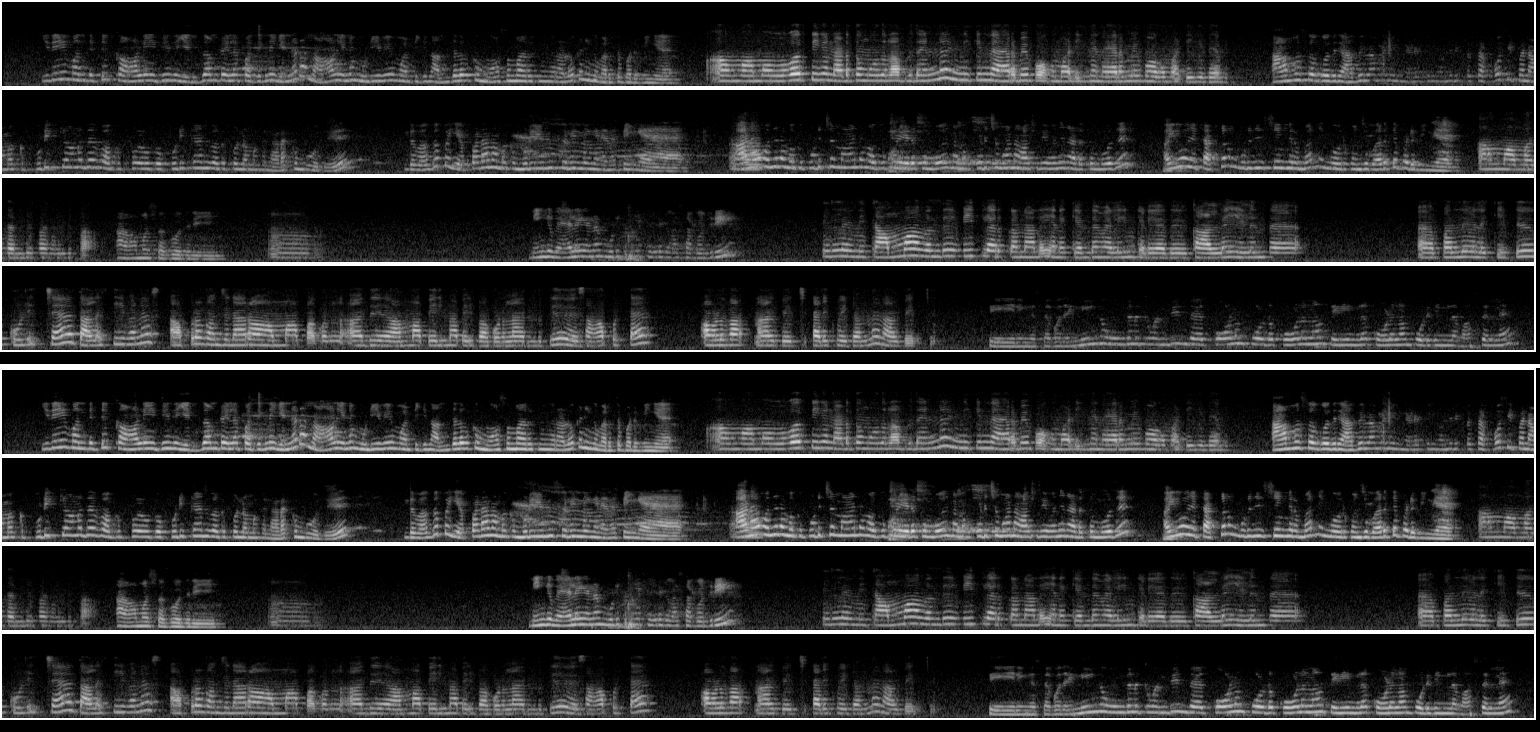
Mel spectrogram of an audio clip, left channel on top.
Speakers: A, on the right; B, on the left.
A: இதே வந்துட்டு காலேஜ் எக்ஸ எக்ஸாம் டைம்ல பாத்தீங்கன்னா என்னோட நாள் என்ன முடியவே மாட்டேங்கது அந்தளவுக்கு மோசமா இருக்குங்கிறளவுக்கு நீங்க வருத்தப்படுவீங்க
B: ஆமா ஆமா ஒவ்வொரு பீரியட் நடக்கும் போதெல்லாம் அப்படித்தான் என்ன இன்னைக்குன்ன நேரமே போக மாட்டேிது நேரமே போக மாட்டேங்கிது
A: ஆமா சகோதரி அது இல்லாம நீங்க நெனப்பீங்க வந்து இப்ப சப் ப்போஸ் இப்ப நமக்கு புடிக்கானத வகுப்பு இப்ப பிடிக்காத வகுப்பு நமக்கு நடக்கும் போது இந்த வகுப்பு எப்படா நம்ளுக்கு முடியுனு சொல்லி நீங்க நெனப்பீங்க
B: ஆ
A: ஆனா வந்து நமக்கு புடிச்சமான வகுப் எடுக்கும் போது நமக்கு புடிச்சமான ஆசிரியர் வந்து நடத்து போது ஐயோ அது டக்குனு முடிஞ்சிருச்சிகற மாரி நீங்க ஒரு கொஞ்ஜோ வருத்தப்படு இங்க
B: ஆமா ஆமா கண்டிப்பா கண்டிப்பா
A: ஆமா சகோதிரி
B: ம்
A: நீங்க வேலையெல்லா <unintelligible> சகோத்ரி
B: இல்ல இன்னிக்கு அம்மா வந்து வீட்ல இருக்கனால எனக்கு எந்த வேலையு கெடையாது காலைல எழுந்தே ஆஹ் பல்லு வெலக்கிட்டு குளிச்சே தலசீவுனே அப்றோ கொஞ்ஜோ நேரோ அம்மா அப்பா கூட்லா இது அம்மா பெரிமா பெரிப்பா கூடலா இருந்துட்டு சாப்புட்டே அவ்ளோதா நாலு பெய்ச் கடைக்குபொயிட்டோனா நாலுபெய்ச்
A: சேரிங்க சகோதிரி நீங்க ஒங்ளுக்கு வந்து இந்த கோலம் போட கோலலா தெரியும்ளா கோலலா போடுவீங்ளா வாசல்ல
